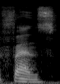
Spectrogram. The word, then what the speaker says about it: faience: तो यहाँ पर फैंस, हम यहाँ पर आई को साइलेंट कर देंगे स्टूडेंट, तब इसको पढ़ेंगे FAIENCE, FAIENCE, फैंस।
